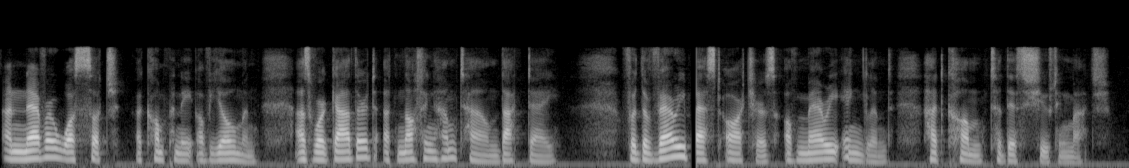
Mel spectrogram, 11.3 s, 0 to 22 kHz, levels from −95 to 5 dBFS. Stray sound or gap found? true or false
true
